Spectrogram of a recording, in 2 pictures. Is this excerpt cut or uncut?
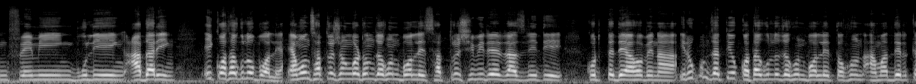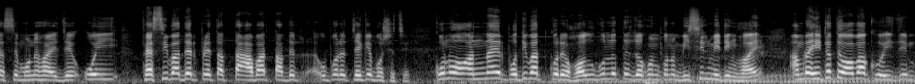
cut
